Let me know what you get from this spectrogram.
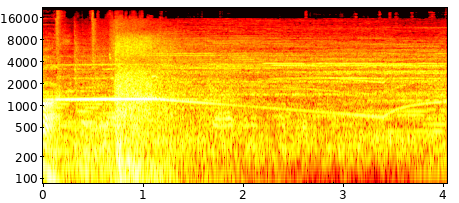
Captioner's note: cars bang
